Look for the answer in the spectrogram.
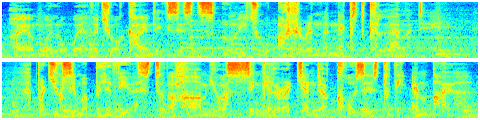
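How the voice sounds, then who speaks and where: A man plays a ruthless, imperious game emperor with a low voice and grave, formal speech. Loud music runs behind every word. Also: fairly even intonation, moderate pace, lightly acted. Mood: accusing. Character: stern, ruthless, proud young-line emperor of a military empire. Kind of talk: video game voice acting, dramatic dialogue.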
